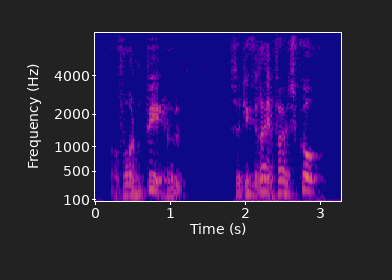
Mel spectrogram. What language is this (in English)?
Danish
